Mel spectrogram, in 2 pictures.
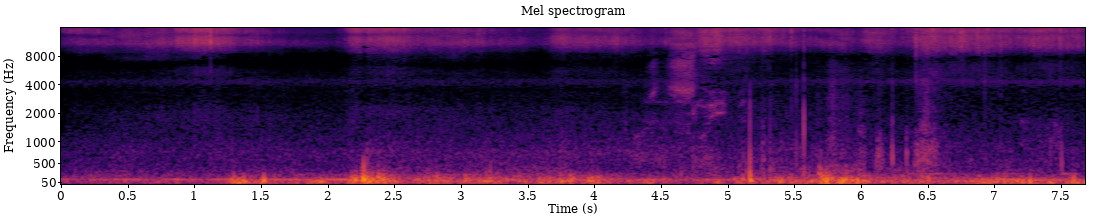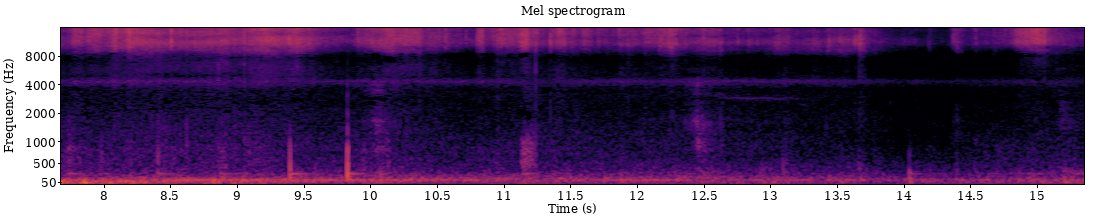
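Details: A pony snoring away: low, rumbling breaths that swell and fade in slow waves, loudest around two and six seconds, with soft rustles and small clicks scattered through.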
